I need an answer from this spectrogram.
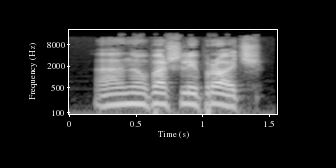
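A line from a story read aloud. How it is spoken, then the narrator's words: Growling again. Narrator (Russian): снова зарычал мистер Гун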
